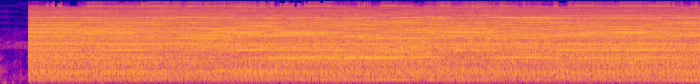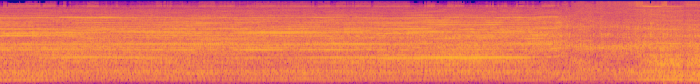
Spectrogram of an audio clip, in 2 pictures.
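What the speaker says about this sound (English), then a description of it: "I'm just going to buff it over with the rest of the coarse grit" A power tool buffing cast resin with coarse grit whirs in a loud, unbroken drone for about twenty seconds, with a steady abrasive hiss over the motor hum, then briefly eases and shifts pitch near the end.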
